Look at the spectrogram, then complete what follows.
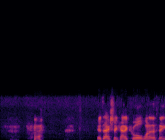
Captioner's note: laughs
